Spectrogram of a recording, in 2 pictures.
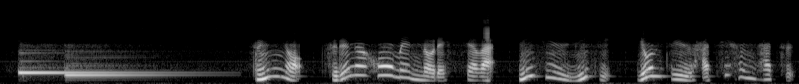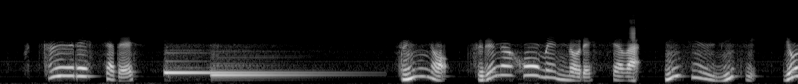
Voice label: local, shin hikida; station

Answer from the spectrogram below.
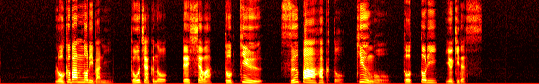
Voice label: limited express tottori, station, kyoto; sp-hakuto9

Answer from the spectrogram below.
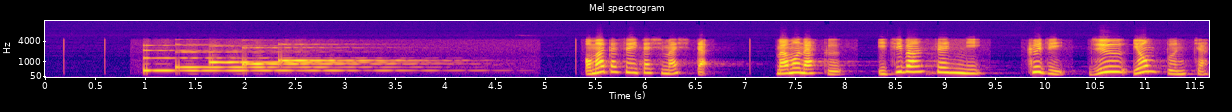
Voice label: local from akkeshi; kushiro; jr-hokkaido

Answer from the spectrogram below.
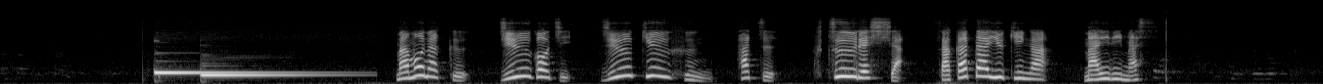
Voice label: local sakata, tsuruoka; station; jr-east

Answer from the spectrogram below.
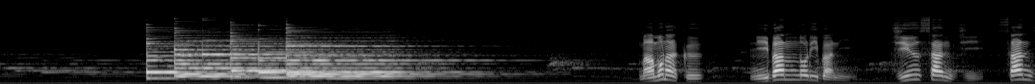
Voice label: local shijonawate, nada; station

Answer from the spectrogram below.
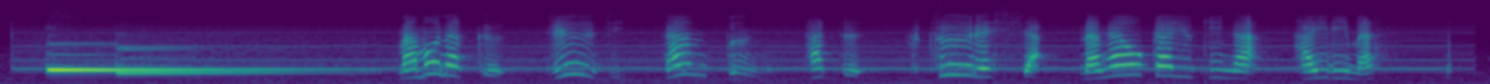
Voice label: local nagaoka, tsuchitaru; station; jr-east

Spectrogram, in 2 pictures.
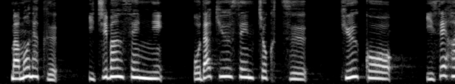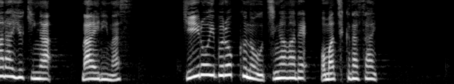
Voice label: express isehara, station, tokyo metro

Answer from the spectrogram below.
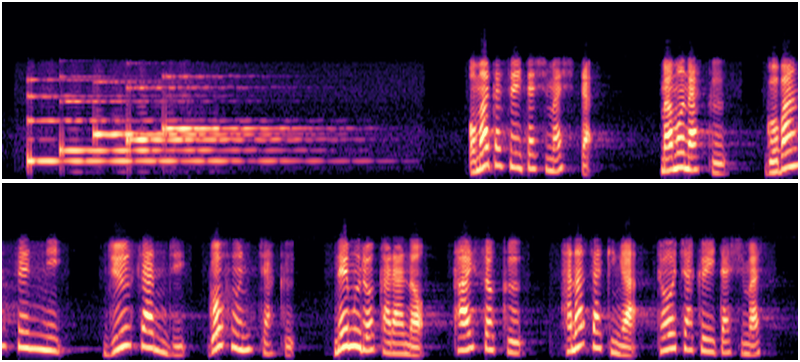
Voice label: rapid hanasaki from nemuro; kushiro; jr-hokkaido

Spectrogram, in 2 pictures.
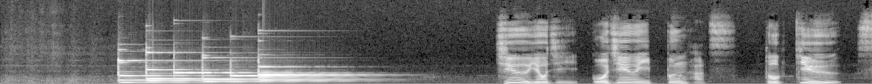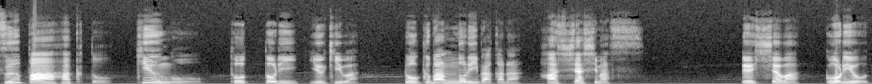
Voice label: limited express tottori, station, kyoto; sp-hakuto9

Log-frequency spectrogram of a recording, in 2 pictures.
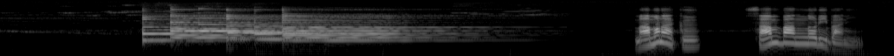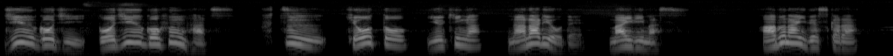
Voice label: local kyoto, tachibana; station

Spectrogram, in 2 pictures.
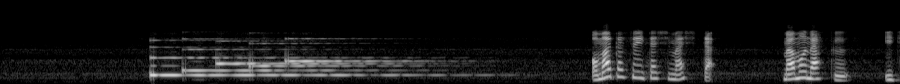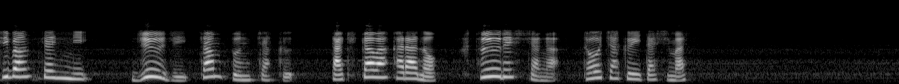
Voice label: local from takikawa, obihiro; station; jr-hokkaido

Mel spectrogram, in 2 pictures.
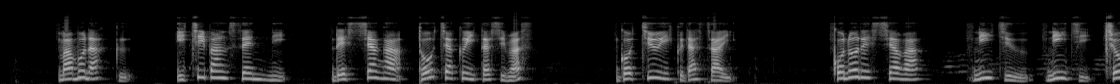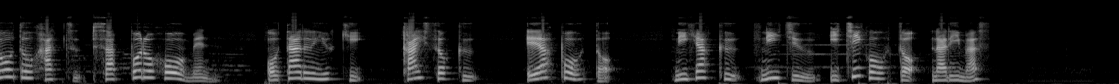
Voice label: rapid airport, station; new-chitose-airport; jr-hokkaido; otaru

